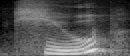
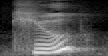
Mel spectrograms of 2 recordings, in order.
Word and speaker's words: cube: जैसे कि क्यूब, CUBE, क्यूब, और ट्यून, TUNE, ट्यून। इन शब्दों में यू बीच में है और क्योंकि ई एंड में है तो इसके स्वर का उच्चार होगा यू।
